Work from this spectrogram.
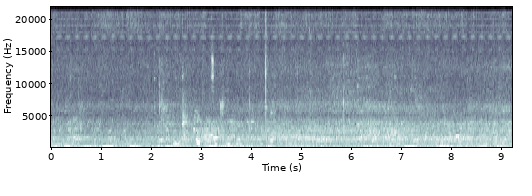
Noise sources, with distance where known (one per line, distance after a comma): background noise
